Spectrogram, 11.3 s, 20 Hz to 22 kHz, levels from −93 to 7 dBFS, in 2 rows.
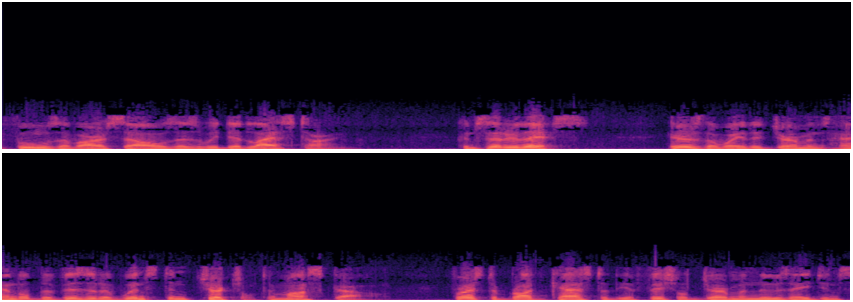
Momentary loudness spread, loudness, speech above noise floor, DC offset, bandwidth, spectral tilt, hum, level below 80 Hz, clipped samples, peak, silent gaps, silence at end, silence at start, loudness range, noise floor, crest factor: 9 LU; -25 LUFS; 27 dB; under 0.1%; 7 kHz; -5 dB/octave; none; -48 dBFS; under 0.1%; -8 dBFS; none; 0 s; 0 s; 1 LU; -51 dBFS; 16 dB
